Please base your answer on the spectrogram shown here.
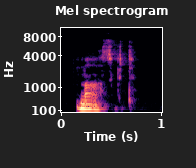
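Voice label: "masked", British English; pronunciations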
